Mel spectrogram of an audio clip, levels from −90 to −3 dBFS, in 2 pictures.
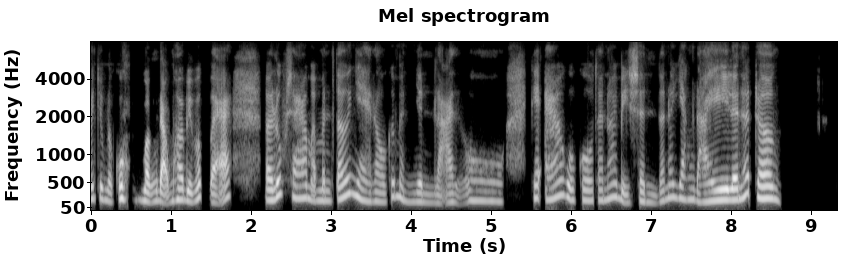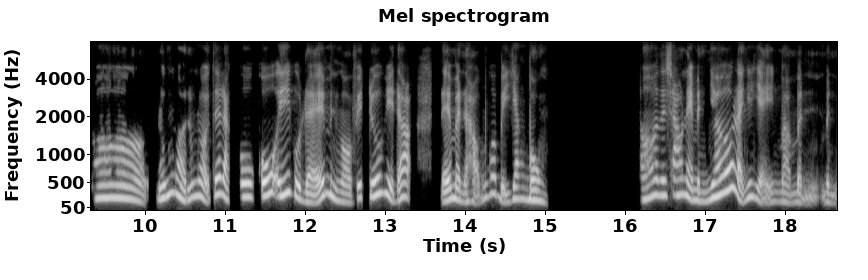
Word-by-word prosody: Nói - - +2
chung 210 -4 -3
là 165 - -2
cô 215 - +6 0.2
vận 170 -2 +3
động - - +6
hơi 195 +2 +3
bị 175 -3 +2
vất 225 +9 0
vả, - - +3 0.4
rồi 185 -1 +5
lúc 265 +3 +4
sau 225 -2 0
mà 210 - -2
mình 175 -1 -3
tới 240 +8 +3
nhà 225 - -1
rồi 160 -2 -5
cái 245 - -4
mình 190 -11 -5
nhìn 150 -3 -3
lại, 145 +2 -4
ồ, 170 0 -7 0.3
cái 220 - -1
áo 215 +7 0
của 220 -5 +1
cô 180 -1 -2
ta 185 - -4
nói 225 +5 -2
bị 170 -10 -3
sình, 150 -2 -3
ta 170 - -5
nói 230 +4 -3
văng 195 -3 -2
đầy 175 +4 +5
lên 195 +1 +7
hết 295 +6 +2
trơn. 215 -3 +6 0.7
Ờ, 215 - -4 0.7
đúng 225 +9 0
rồi, 245 -9 +1
đúng 230 +4 -2
rồi, 255 -1 0
thế 285 +2 +1
là 265 -5 +2
cô 240 0 +2
cố 280 +5 +3
ý 290 +4 +2
cô 235 - +3
để 155 - +1
mình 260 -8 -2
ngồi 155 -3 -3
phía 220 - -2
trước 265 +5 +2
vậy 270 - +2
đó, 240 0 +1 0.4
để 175 +2 +3
mình 195 -5 0
hổng 170 +9 -5
có 300 - -2
bị 155 - -4
văng 210 -1 -2
bùn. 185 -3 +1 1.2
Ờ, 220 +8 -2
thì 270 - 0
sau 275 +1 -3
này 255 -9 0
mình 170 -2 -3
nhớ 270 - +3
là - - +3
như 240 - -3
vậy - - -4
mà 160 -4 -5
mình 150 - -7
mình 150 -3 -8
200 Hz, 240 wpm, -22 LUFS, 170-245 Hz, 1.2 s, lên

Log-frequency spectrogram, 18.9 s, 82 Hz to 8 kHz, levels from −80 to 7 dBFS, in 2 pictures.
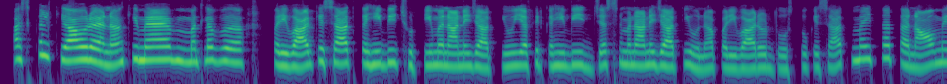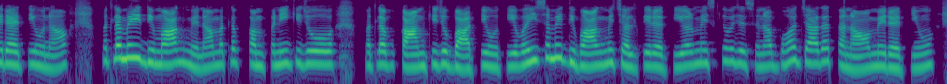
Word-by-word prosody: आजकल 375 +5 +1
क्या 300 -1 +7
हो 310 - +8
रहा 300 -2 +8
है 260 - +7
ना 235 +1 +3
कि 325 - 0
मैं 310 +1 +9
मतलब 295 0 0 0.5
परिवार 220 -2 +5
के 285 - -2
साथ 265 -2 +5
कहीं 245 0 +1
भी 265 +3 0
छुट्टी 230 -1 -5
मनाने 225 -1 +3
जाती 200 -1 -1
हूँ 220 - -2
या 230 0 +3
फ़िर 240 +2 -9
कहीं 225 0 -2
भी 235 +2 -1
जश्न 235 +2 -4
मनाने 235 0 +2
जाती 220 +1 +1
हूँ 215 -4 -3
ना 195 +1 -4
परिवार 195 -1 0
और 205 - -2
दोस्तों 190 0 -11
के 210 +1 -10
साथ, 205 +3 -4
मैं 315 +1 0
इतना 320 +2 -3
तनाव 220 -2 +1
में 270 +1 -3
रहती 245 -1 -2
हूँ 230 -3 -5
ना 195 +1 -6 0.4
मतलब 330 +4 0
मेरे 345 0 +3
दिमाग 250 -1 +1
में 215 - -5
ना 205 +2 -5
मतलब 240 +4 -8
कंपनी 235 +1 -4
की 255 - -8
जो 245 0 -2 0.3
मतलब 235 +1 -3
काम 210 0 +3
की 240 +2 -8
जो 245 - -3
बातें 200 0 -1
होती 215 -1 -7
हैं 220 - -2
वही 265 +7 -1
सब 340 +2 -2
मेरे 340 -1 0
दिमाग 225 -4 0
में 260 +2 -4
चलती 230 -3 -6
रहती 210 -1 -6
है 220 - -3
और 230 - -6
मैं 260 +1 -6
इसकी 260 +3 -10
वजह 265 -3 -6
से 225 -2 -11
ना 220 +1 -6
बहुत 255 +6 -7
ज़्यादा 260 +1 -2
तनाव 200 -8 -5
में 220 +1 -3
रहती 200 -1 -4
हूँ। 220 +4 -8
235 Hz, 235 wpm, -21 LUFS, 215-260 Hz, 0.5 s, मैं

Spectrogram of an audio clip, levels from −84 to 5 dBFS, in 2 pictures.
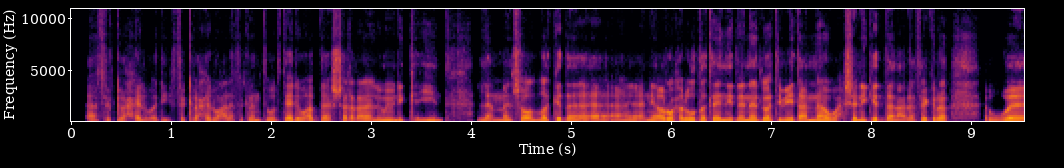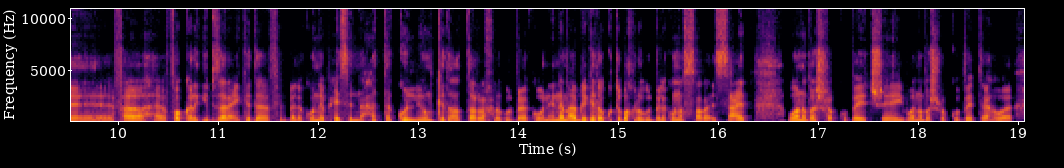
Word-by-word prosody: آآ، - - -5
فكرة - - -9
حلوة 95 -4 -5
دي - - -13
فكرة - - -9
حلوة - - -5
على - - -8
فكرة - - -9
أنتِ 105 -1 -9
قلتيها 100 +5 -1
لي، 130 - -3
وهابدأ 125 -2 -3
أشتغل 120 +3 -2
عليها 115 +2 0
اليومين 110 0 -3
الجايين 110 +4 -6 0.3
لما 95 -1 -5
إن - - -3
شاء 125 +5 +1
الله 120 +1 0
كده 115 -3 -1
آآ، 105 +1 -3
يعني 105 0 -3
أروح 135 -1 +3
الأوضة 125 +1 +2
تاني 135 +3 +1
لأن 120 - -3
أنا - - +4
دلوقتي 125 -3 0
بعيد 115 +4 +1
عنها 125 +2 +2
وواحشاني 120 +2 +1
جدًا 120 -2 0
على 105 +1 -5
فكرة، 130 +3 0 0.4
و 105 +3 +1 0.6
فهافكر 110 - +4
أجيب 120 +2 -4
زرع 125 -3 +4
كده 115 +2 0
في 110 - -13
البلكونة 105 +4 -2
بحيث 130 +3 0
إن 110 -3 -3
حتى 130 - -4
كل 155 -4 +2
يوم 145 +1 0
كده 135 -4 0
هاضطر 115 +1 +2
أخرج 110 -1 -4
البلكونة، 95 -1 -2
إنما 175 +9 +6
قبل 165 -7 +6
كده 155 +2 +5
كنت - - -4
باخرج 125 -3 +2
البلكونة 130 +6 -2
الس 120 - -1
الساعات - - +2 0.4
وأنا - - +7
باشرب - - +1
كوباية 105 -2 -1
شاي 95 0 +1
وأنا 125 -1 -1
باشرب 110 +1 -4
كوباية 100 0 -4
قهوة، 100 -1 0
115 Hz, 210 wpm, -23 LUFS, 105-125 Hz, 0.6 s, وأنا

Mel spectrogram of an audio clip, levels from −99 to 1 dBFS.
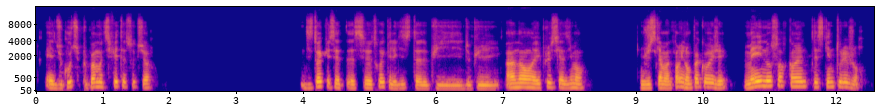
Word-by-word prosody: Et 125 - +3
du 115 -1 -7
coup, 160 +7 +1
tu - - -8
peux - - -14
pas 150 - +4
modifier 160 - 0
ta 335 - -3
structure. 135 - -6 2.2
Dis 120 +1 -10
toi 170 +6 +6
que - - -6
cette, 135 -4 -3
heu, 120 - -1
ce 120 - -6
le 125 - +3
truc 160 +5 -1
elle 120 - -1
existe 115 +1 -5
depuis 105 -1 -4
depuis 105 0 -4
1 140 +2 +4
an 145 -1 +6
et 130 -1 +2
plus 145 +2 -4
quasiment. 130 0 -1 0.8
Jusqu'à 120 +2 +1
maintenant 115 -2 +1
ils 160 - +1
l'ont 125 - +2
pas 155 +4 +1
corrigé 145 -6 0 0.2
mais 145 +9 +7
ils 185 - +3
nous 185 - +8
sort 180 -1 -3
quand 165 - 0
même 170 0 +3
des 155 - -1
skins 160 +1 -3
tous - - 0
les 155 -1 +1
jours. 125 -3 -9
130 Hz, 205 wpm, -24 LUFS, 120-155 Hz, 2.2 s, nous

